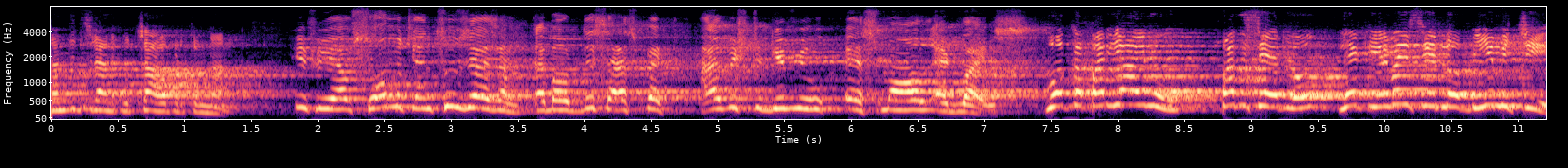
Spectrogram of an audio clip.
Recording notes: during the valedictory function of the 2nd World Conference of Sri Sathya Sai Organisations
